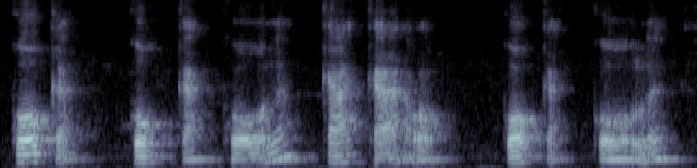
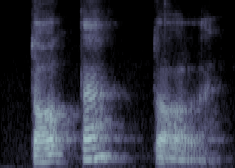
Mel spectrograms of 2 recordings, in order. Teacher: em vez de dizer uma velar, que é mais difícil, ela diz uma língua dental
